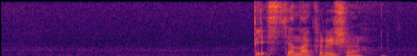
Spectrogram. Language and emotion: Russian, neutral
